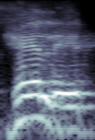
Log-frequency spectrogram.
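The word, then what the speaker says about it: Helle: girl's name is hell how do i pronounce it i'll just pronounce it as hell just let me pronounce it as hele to facilitate its spelling as well h-e-l-l-e it so happens that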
